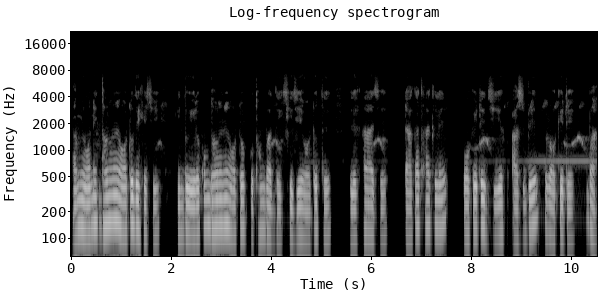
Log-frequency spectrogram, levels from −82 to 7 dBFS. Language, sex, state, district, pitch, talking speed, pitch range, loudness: Bengali, male, West Bengal, North 24 Parganas, 125 Hz, 160 wpm, 115-135 Hz, -26 LUFS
